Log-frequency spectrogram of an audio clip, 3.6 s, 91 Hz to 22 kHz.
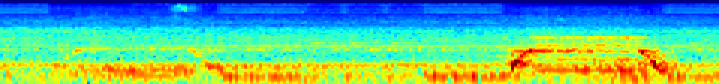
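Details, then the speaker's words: Prusa MK2S 3D printer after a full year of use: faint stepper tones rise and fall with each move, and a ringing hum swells as the bed travels; the Y carriage resonance can be heard all over the house. "my only complaint about this printer is the same one I had on the first day and the same one that I have today and that's the noise it has just the right resonance on the Y carriage that you can hear it all over the house"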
